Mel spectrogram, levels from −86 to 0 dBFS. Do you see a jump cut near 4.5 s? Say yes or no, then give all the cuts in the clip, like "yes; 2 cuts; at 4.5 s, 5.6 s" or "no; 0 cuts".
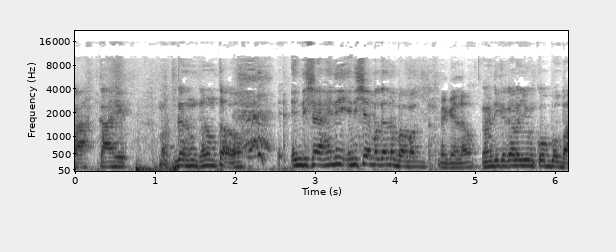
yes; 1 cut; at 4.5 s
